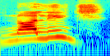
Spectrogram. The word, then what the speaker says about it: knowledge: thy silence in that word to k-l-o-w l-e-d-g-e knowledge which of the letter is silent okay three s-o-l-e-m-n m s-o-l-e-m-n okay that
